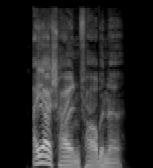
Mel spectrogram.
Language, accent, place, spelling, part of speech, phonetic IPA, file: German, Germany, Berlin, eierschalenfarbene, adjective, [ˈaɪ̯ɐʃaːlənˌfaʁbənə], De-eierschalenfarbene.ogg
- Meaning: inflection of eierschalenfarben: 1. strong/mixed nominative/accusative feminine singular 2. strong nominative/accusative plural 3. weak nominative all-gender singular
